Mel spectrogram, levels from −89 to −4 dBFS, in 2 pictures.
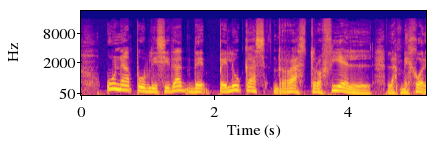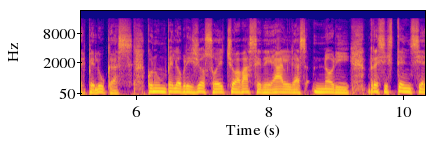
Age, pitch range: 50-69, 100-135 Hz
